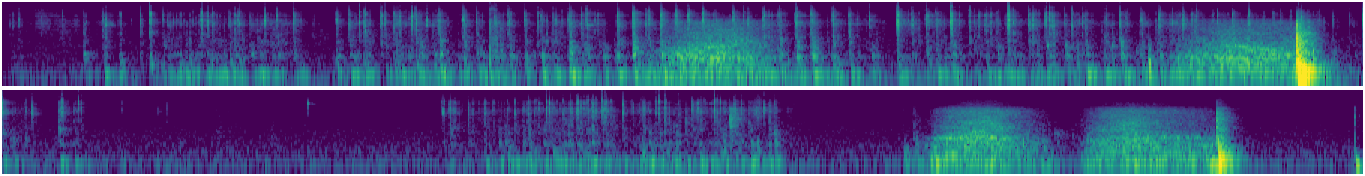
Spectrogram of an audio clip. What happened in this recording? I typed on my laptop keyboard while opening and closing a drawer. Then after a pause, I typed again, and stopped. Then I opened and closed another drawer. (has polyphony)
